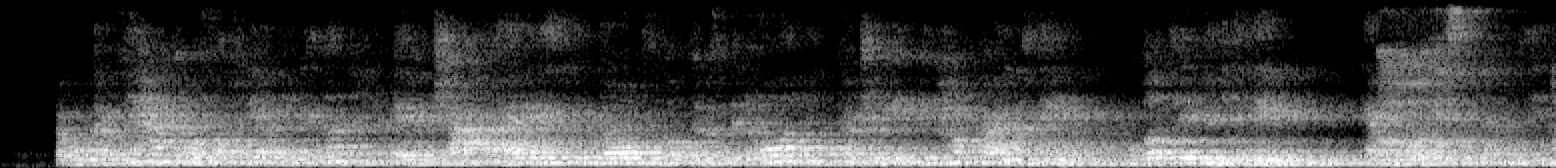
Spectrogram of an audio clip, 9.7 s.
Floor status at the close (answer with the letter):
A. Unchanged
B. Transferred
B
